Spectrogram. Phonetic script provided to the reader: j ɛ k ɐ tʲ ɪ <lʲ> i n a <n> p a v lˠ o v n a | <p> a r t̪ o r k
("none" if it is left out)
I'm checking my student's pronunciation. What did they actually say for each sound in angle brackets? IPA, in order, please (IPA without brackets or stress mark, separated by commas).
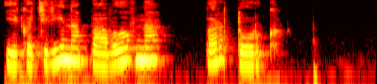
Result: ɾʲ, none, p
